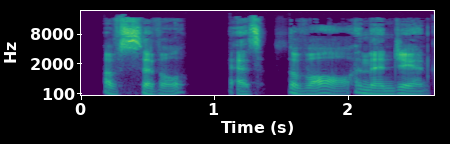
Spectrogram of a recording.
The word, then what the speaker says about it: Sevil: JN, my lore savior, put out a tweet saying Sevil is pronounced like devil. Just swap the D with an S.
